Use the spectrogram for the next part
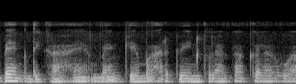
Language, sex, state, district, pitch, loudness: Hindi, male, Himachal Pradesh, Shimla, 135 Hz, -20 LUFS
